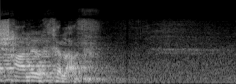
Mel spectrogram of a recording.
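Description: A man's lecturing voice through a headset microphone, ending a phrase with a falling, breathy tail about a second in, then low room tone.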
